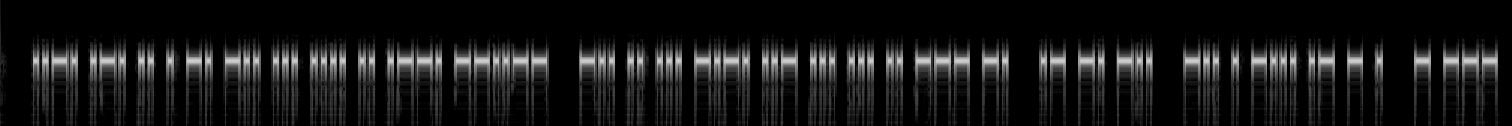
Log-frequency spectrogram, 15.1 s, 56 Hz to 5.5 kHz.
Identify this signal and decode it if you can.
Morse code, heard as a keyed tone, about 25 wpm, 600 Hz. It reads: FRIENDSHIP, DISCUSSION AND DEBATE TO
